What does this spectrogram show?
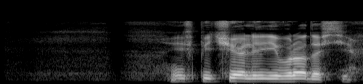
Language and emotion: Russian, sad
